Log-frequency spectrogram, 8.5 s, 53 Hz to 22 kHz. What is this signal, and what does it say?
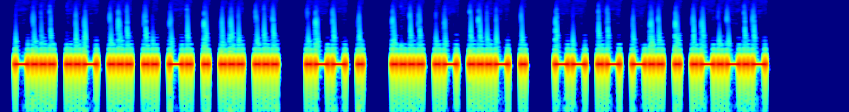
Morse code, heard as a keyed tone, about 28 wpm, 700 Hz. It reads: BUSINESS WE HAVE MADE.
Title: Sentences from Top 1000 Words - Review Part 2 - 28wpm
